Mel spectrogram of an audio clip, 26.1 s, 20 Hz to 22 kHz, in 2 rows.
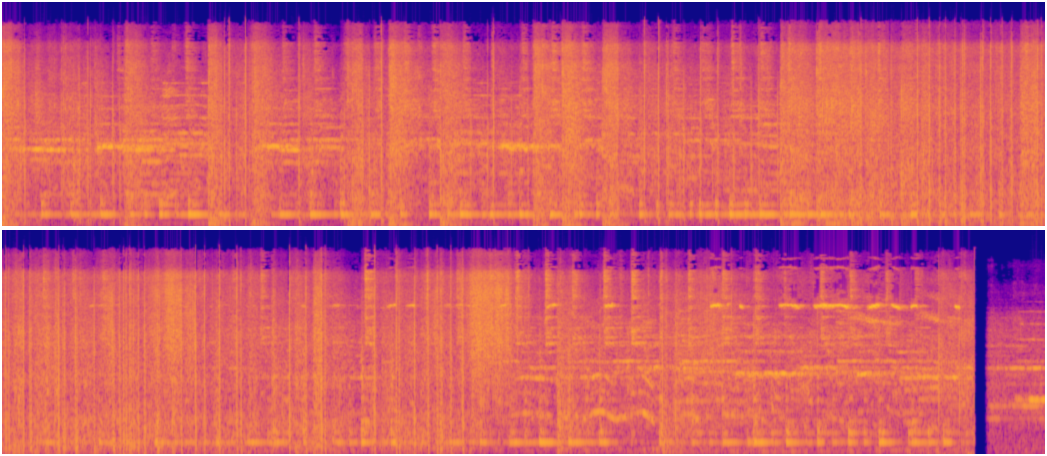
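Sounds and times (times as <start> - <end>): fireworks crackling and popping: 0.0 - 25.2
music: 0.0 - 26.0
held note: 0.4 - 25.1.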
